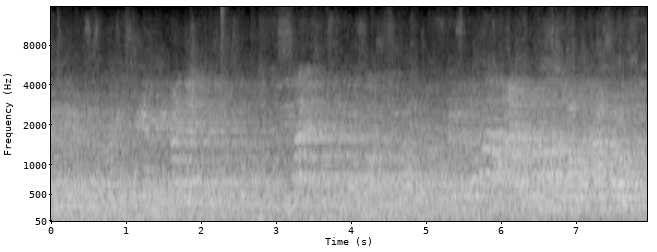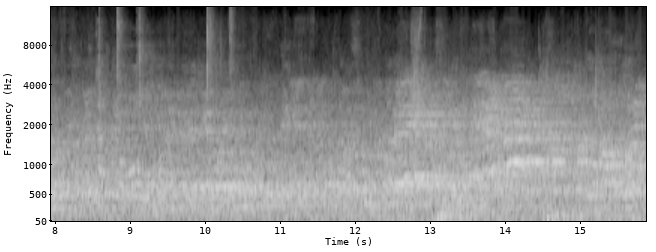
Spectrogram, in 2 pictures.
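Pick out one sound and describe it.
Players' voices call out and echo in a large hall.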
